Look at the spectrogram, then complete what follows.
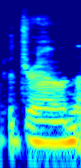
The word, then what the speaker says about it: Padrón: So my name is Ron Padrón, Reverend Ron Padrón, he and pronouns, and I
